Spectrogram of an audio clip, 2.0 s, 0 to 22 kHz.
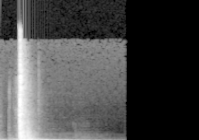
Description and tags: Door Close 4
Wooden Door Closing Slamming
closing, door, slamming, wooden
